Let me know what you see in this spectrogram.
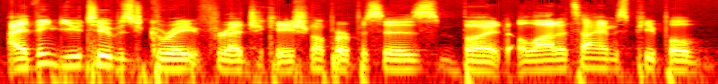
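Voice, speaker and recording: Guy in his 20s on a podcast, talks quick, bright crisp voice. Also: mid-range voice, dry recording. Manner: upbeat, emphatic business talk. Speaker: podcast guest. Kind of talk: casual podcast chat.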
